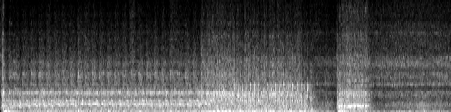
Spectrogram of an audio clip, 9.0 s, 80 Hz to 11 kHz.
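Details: John Deere 1010 diesel tractor, first start after engine rebuild with fuel lines filled and glow plugs drawing current: cranks, catches and settles into steady even chug, no knocks or misses; normal running.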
